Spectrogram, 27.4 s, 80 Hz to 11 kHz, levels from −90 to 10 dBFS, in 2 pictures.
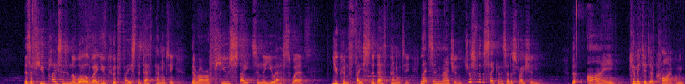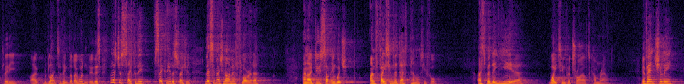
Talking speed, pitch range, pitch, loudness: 205 wpm, 135-200 Hz, 170 Hz, -24 LUFS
